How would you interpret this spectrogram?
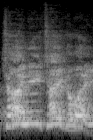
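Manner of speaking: loud, high-pitched hammed-up Cantonese accent; mock Cantonese accent. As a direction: call it out in a pretend Cantonese accent. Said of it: "in your best Cantonese accent".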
